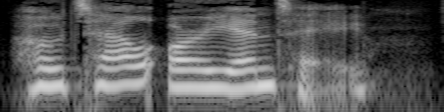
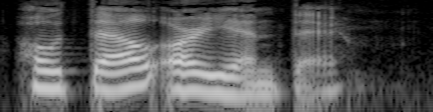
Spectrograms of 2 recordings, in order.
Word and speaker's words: Hotel Oriente: I was listening back to the episode and I realized that I had pronounced one of Jennifer's books as Hotel Oriente. To all the Filipino listeners of the podcast, I am sorry. I should have been saying it properly. Hotel Oriente.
